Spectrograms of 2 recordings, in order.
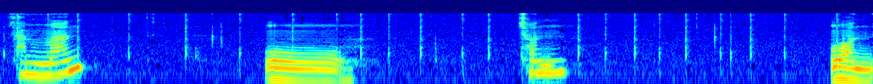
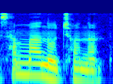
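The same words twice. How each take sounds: First: The words are read apart, without linking. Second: The n carries over into the next word. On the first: "원래는" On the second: "연음이 되죠"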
